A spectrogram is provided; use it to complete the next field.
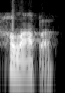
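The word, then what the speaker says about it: Xalapa: And it's I think it's pronounced halapa. Oh, okay. So like that X is pronounced like an H.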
